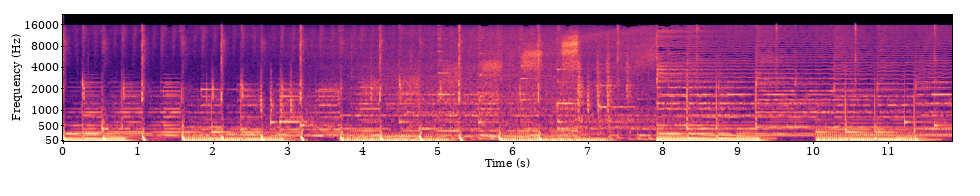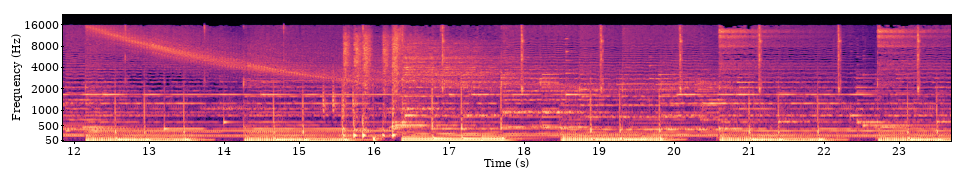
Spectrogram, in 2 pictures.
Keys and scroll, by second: 6.1 p, 8.1 \, 9.9 Delete, 12.4 Delete, 17.6 e, 20.3 ctrl+z, 22.5 \.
